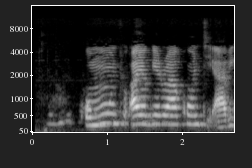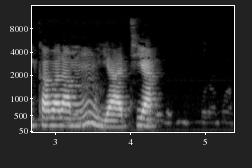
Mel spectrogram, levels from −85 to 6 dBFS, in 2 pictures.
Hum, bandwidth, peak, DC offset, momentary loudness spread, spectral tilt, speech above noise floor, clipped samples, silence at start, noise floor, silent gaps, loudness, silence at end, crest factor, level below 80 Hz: none; 10.5 kHz; 0 dBFS; under 0.1%; 9 LU; -5 dB/octave; 39 dB; under 0.1%; 0.2 s; -57 dBFS; none; -18 LUFS; 1 s; 18 dB; -64 dBFS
